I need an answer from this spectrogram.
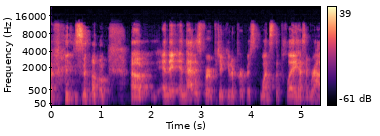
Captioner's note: chuckles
